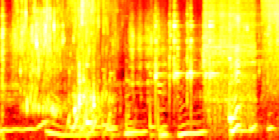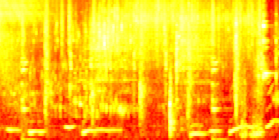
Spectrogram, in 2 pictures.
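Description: Cartoon soundtrack: a wavering tune of held and sliding low notes, with scattered small clicks and clinks.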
